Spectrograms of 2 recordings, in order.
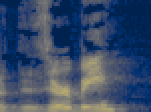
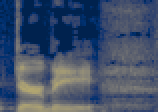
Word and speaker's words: De Zerbi: In Southampton v Brighton, it was Nathan Jones versus Roberto De Zerbi, with Brighton coming out on top. In the wait, who's their manager? Derby. I apologize for mispronouncing Derby for the sake of the rhyme.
